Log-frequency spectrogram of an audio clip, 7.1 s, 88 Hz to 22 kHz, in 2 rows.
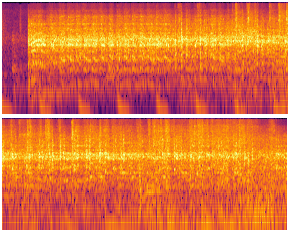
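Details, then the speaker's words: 1970 Chevy C10 truck at first start-up: starter cranks a few quick turns, then the engine catches with a steady high-pitched squeal; the crew suspects the flex fan makes the noise, not what they first thought, unconfirmed. "oh i think it's a stupid faint yeah you think the fans said they're making all that noise yes it's a flex fan"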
